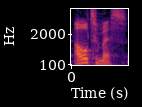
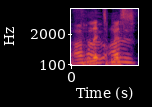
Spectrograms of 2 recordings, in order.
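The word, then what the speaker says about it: Vltimas: Oh, fucking how's it pronounced again? Ultimus. Ultimus. Or Viltimus.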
